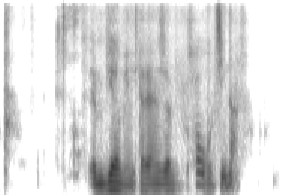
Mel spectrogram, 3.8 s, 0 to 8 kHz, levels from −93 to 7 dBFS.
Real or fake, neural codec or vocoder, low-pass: fake; codec, 16 kHz in and 24 kHz out, 0.4 kbps, LongCat-Audio-Codec, four codebook decoder; 7.2 kHz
